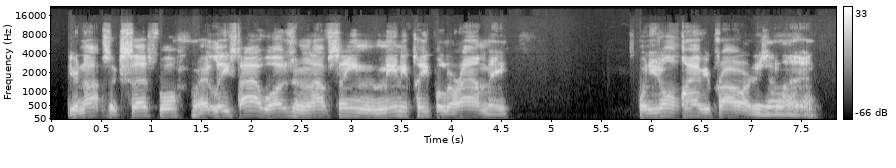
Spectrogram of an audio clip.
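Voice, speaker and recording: This man talks at a moderate pace in a medium pitch, using an ordinary speaking voice. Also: ordinary pitch variation. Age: 40s. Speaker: country singer-songwriter. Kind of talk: interview.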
